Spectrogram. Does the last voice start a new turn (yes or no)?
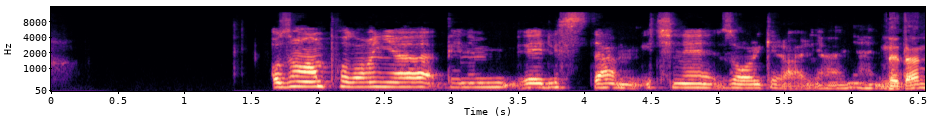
yes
